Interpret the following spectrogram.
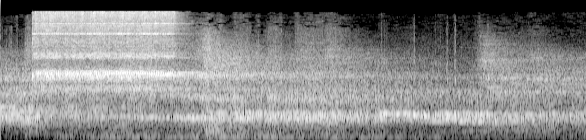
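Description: Ice rink's buzzer sounding one long steady tone, with a brief shrill sound over it for about a second near the start.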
